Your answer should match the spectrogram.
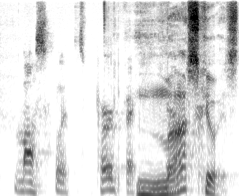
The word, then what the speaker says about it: Moskowitz: you Toby and I want to get the pronunciation of your last name Moskowitz Moscow is taupe Toby Moscow and I got a little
